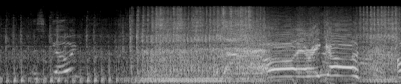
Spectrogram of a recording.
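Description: Small go-kart engine running and speeding up as the kart pulls away across grass, getting louder about a second and a half in. A person shouts a long "ah" near the end.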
